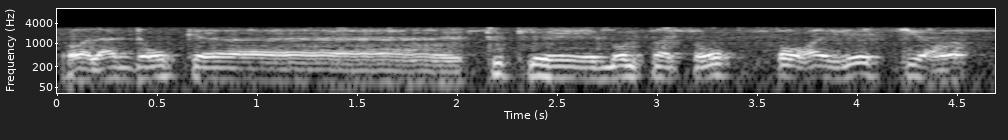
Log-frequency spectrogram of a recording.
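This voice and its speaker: Low-voiced guy on ham radio, tinny narrow sound, loud static noise, just chatting casually. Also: slow pace. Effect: two-way radio transmission. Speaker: amateur radio operator taking instructions. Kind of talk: casual radio contact chat. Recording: very noisy, tinny narrow-band radio reception.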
